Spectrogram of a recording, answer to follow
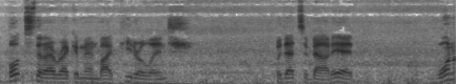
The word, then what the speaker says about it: Peter Lynch: Am I saying his name wrong? No, Peter Lynch, yeah, that is right.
